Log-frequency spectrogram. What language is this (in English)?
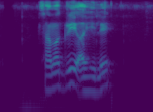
Nepali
